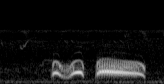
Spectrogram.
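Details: Wild spotted dove lured for trapping, deep 'khu-ang' voice: one phrase of a wavering, dipping double note followed by a long, even, hollow coo, with a faint chirp beforehand.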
